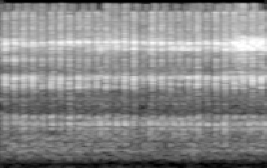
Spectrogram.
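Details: Appliance full of ice: a fast, even tapping rattle of around eight beats a second rides over the running unit; the knocking is strange and its source is unclear, and the owner is unsure whether to switch it off.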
